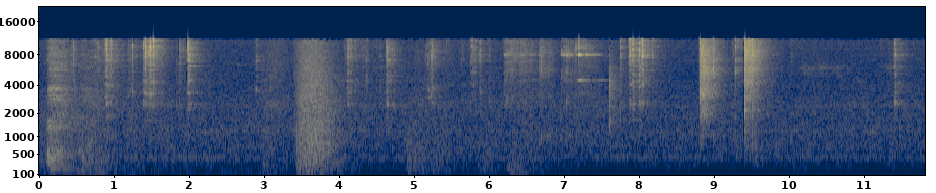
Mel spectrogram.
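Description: Thin aluminium strips cut from a beer can being bent and handled by hand: scattered small clicks and crinkles of the metal. There is a short rushing noise about a third of the way in, and two sharper clicks later on.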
